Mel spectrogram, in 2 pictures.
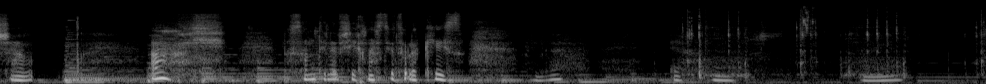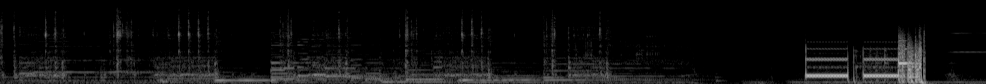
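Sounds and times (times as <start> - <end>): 
speech: 0.0 - 0.4, 1.5 - 5.7, 6.7 - 7.6, 8.6 - 9.1
telephone ringing in buzzy bursts: 17.9 - 19.7.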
